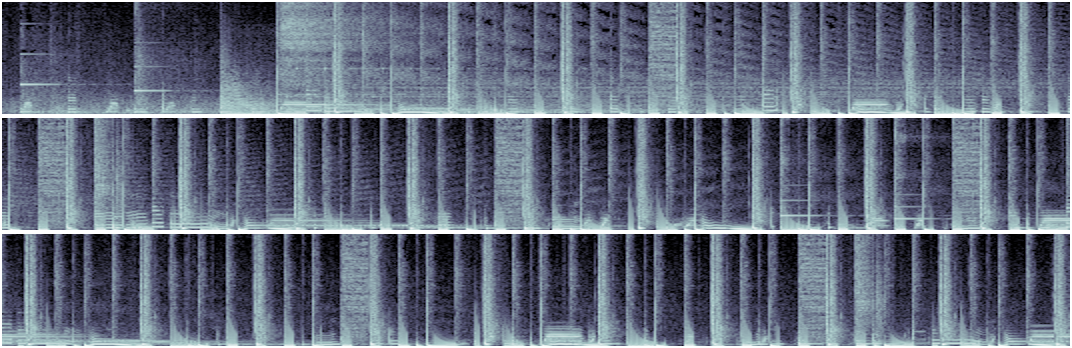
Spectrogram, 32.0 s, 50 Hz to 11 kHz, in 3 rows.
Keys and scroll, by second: 4.7 4, 9.1 2, 11.5 4, 13.6 3, 15.1 ctrl+d, 15.2 Escape, 16.1 ], 19.8 4, 21.4 3, 22.0 4, 23.5 3, 24.6 ctrl+d, 24.8 Escape, 26.7-28.0 typing, 30.1 4.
